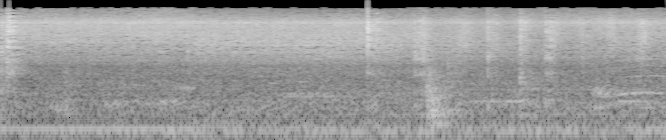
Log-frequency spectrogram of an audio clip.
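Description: Chopped onions, green chillies and cashews sizzling in hot oil in a kadai as they are sautéed on medium flame. A metal spatula scrapes and knocks against the pan as they are stirred, a few sharp knocks in the second half.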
